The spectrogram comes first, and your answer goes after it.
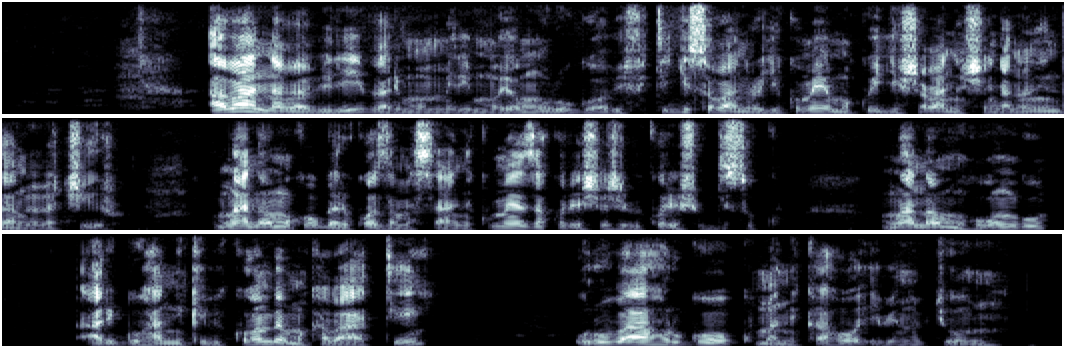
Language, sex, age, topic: Kinyarwanda, male, 25-35, education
